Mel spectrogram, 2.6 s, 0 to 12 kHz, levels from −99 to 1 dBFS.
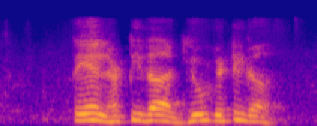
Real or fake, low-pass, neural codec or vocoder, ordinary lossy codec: fake; 7.2 kHz; codec, 16 kHz, 1 kbps, X-Codec, HuBERT features, trained on balanced general audio; AAC, 32 kbps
